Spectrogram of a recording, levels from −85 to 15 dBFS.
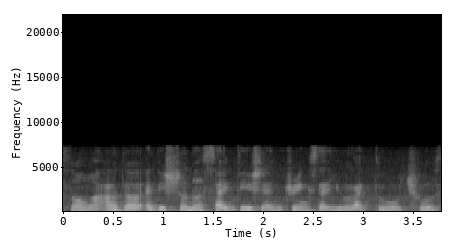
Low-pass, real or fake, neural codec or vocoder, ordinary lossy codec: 7.2 kHz; real; none; none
